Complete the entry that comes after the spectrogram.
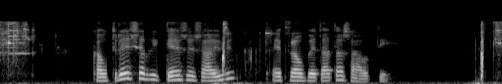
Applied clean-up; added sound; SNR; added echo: neural diffusion model UNIVERSE++.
